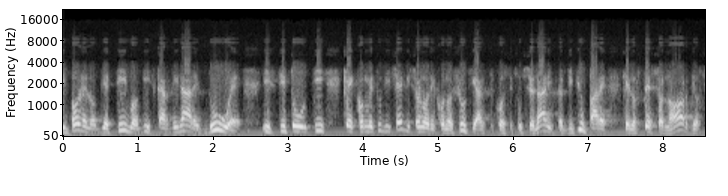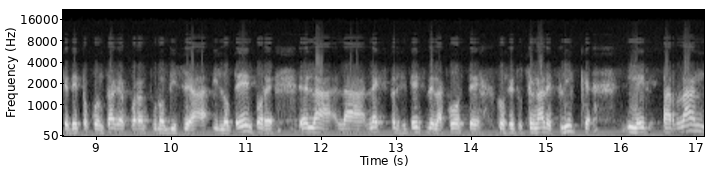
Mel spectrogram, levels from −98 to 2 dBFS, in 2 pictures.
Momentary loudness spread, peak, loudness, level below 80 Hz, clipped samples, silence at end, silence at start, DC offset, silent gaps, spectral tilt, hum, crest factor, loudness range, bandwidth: 6 LU; -6 dBFS; -19 LUFS; -44 dBFS; under 0.1%; 0 s; 0 s; under 0.1%; none; -8 dB/octave; none; 12 dB; 1 LU; 9 kHz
